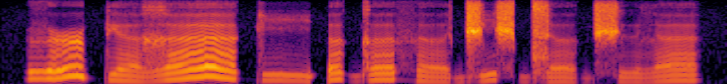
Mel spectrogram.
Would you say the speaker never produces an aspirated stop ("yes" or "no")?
yes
